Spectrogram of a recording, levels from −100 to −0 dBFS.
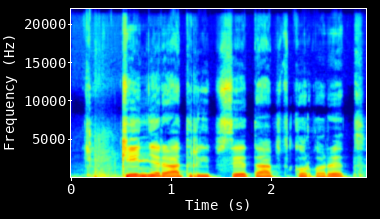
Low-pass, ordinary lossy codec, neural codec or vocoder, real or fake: none; none; vocoder, 44.1 kHz, 128 mel bands every 256 samples, BigVGAN v2; fake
